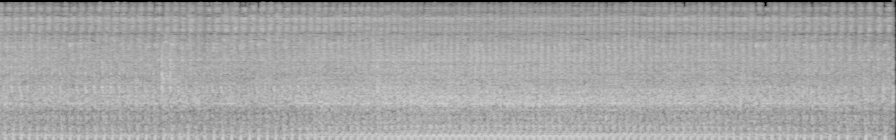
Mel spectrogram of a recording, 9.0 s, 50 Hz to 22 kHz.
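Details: Early-1970s BF Goodrich push mower, a barn find that sat for years with a seized engine, now freed and running outdoors after carburetor diaphragm work: an even single-cylinder putter that picks up slightly midway, then settles smoothly. Normal running.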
